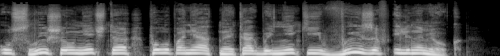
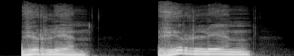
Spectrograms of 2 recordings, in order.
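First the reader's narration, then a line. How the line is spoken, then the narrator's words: Sighed twice. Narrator (Russian): дважды вздохнула Нехаева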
